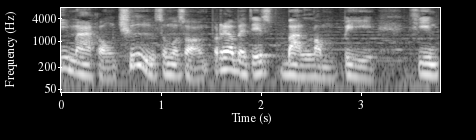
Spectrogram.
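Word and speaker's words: Balompié: ที่ แปล ว่า เท้า แล้ว ทำไม ตัว N ใน ตัว ท้าย ครับ ถึง ต้อง เปลี่ยน จาก ตัว N มา เป็น ตัว M แล้ว ก็ ต้อง ออก เสียง ว่า บารอม ปี แทน ที่ จะ ออก เสียง ว่า บารอน ปี ตรง นี้ ก็ มา จาก หลัก ภาษา สเปน นั่น เอง นะ ครับ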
